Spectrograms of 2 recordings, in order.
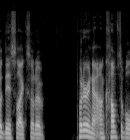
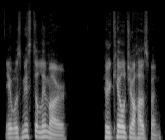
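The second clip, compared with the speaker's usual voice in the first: ordinary talk, nothing marked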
